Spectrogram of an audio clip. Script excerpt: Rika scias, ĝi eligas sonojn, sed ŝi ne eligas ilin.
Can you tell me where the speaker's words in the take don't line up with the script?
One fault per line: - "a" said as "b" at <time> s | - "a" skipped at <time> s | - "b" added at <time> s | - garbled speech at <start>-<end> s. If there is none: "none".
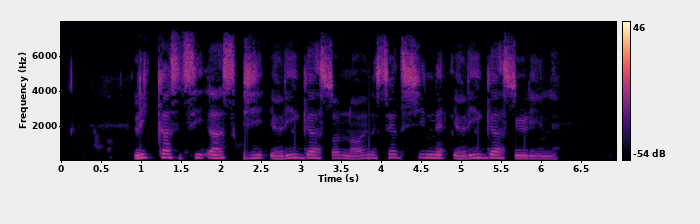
none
